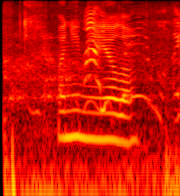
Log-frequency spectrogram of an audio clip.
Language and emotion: Russian, sad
